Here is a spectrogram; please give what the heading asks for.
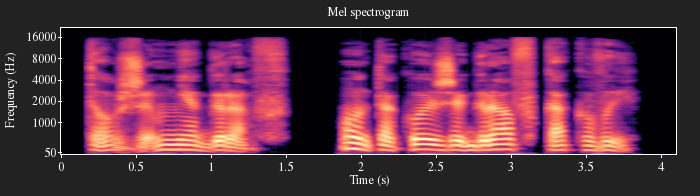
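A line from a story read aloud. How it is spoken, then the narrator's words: Grumbling. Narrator (Russian): продолжала ворчать Кросби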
